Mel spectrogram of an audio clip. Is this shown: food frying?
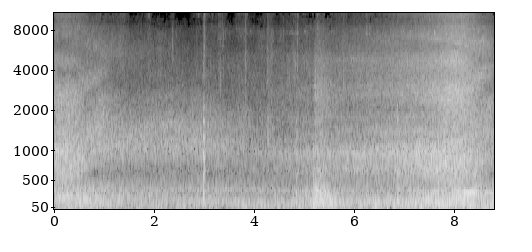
no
